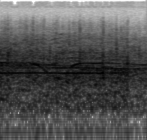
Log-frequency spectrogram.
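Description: A Haslett high school football crowd cheers during a game, a dense sustained roar of many voices in a steady wash over the short stretch.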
